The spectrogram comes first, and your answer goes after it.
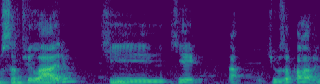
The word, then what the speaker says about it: Hilário: acontecem na Fala então o fato de ter um h no nome Hilário não muda o fenômeno porque a gente não pronuncia esse Hilário é uma palavra que a gente pronuncia com i no início por motivos históricos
